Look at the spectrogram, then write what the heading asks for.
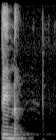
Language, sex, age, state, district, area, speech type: Punjabi, female, 30-45, Punjab, Amritsar, urban, read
